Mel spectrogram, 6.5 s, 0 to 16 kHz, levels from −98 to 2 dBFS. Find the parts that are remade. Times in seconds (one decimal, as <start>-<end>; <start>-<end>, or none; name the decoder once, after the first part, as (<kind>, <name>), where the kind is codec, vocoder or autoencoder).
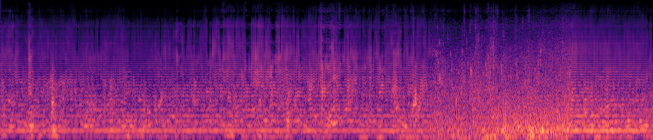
0.0-4.3 (vocoder, BigVGAN v2); 5.7-6.5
